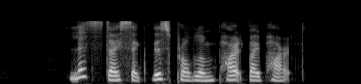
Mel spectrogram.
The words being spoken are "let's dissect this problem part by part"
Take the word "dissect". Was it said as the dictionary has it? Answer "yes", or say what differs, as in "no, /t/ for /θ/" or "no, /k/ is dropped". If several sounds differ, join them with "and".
yes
